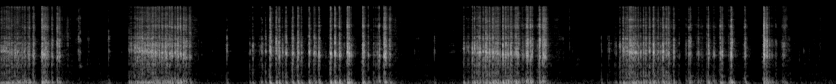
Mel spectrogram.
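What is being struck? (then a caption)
Powdery bath bomb. A utility knife blade scrapes powdery layers off a solid, round white bath bomb held in the fingers. Bursts of gritty, bright scratching come in repeated strokes separated by short pauses.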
